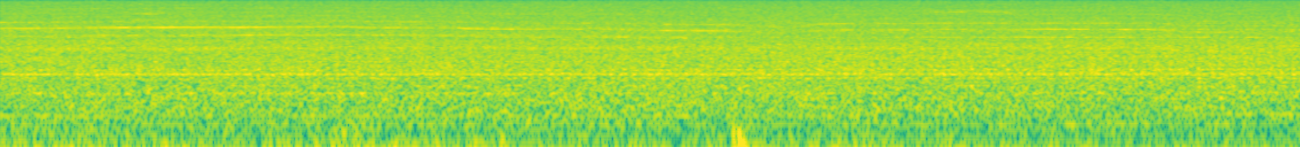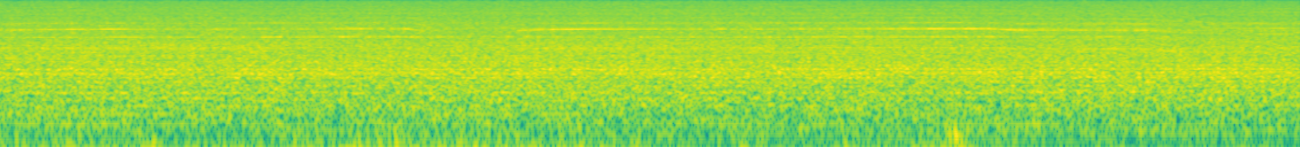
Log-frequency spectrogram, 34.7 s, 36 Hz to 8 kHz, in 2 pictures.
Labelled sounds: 1.4	2.2	killer whale, southern resident, 2.2 to 5.7 kHz
24.2	24.8	killer whale, southern resident, 2.5 to 3.3 kHz

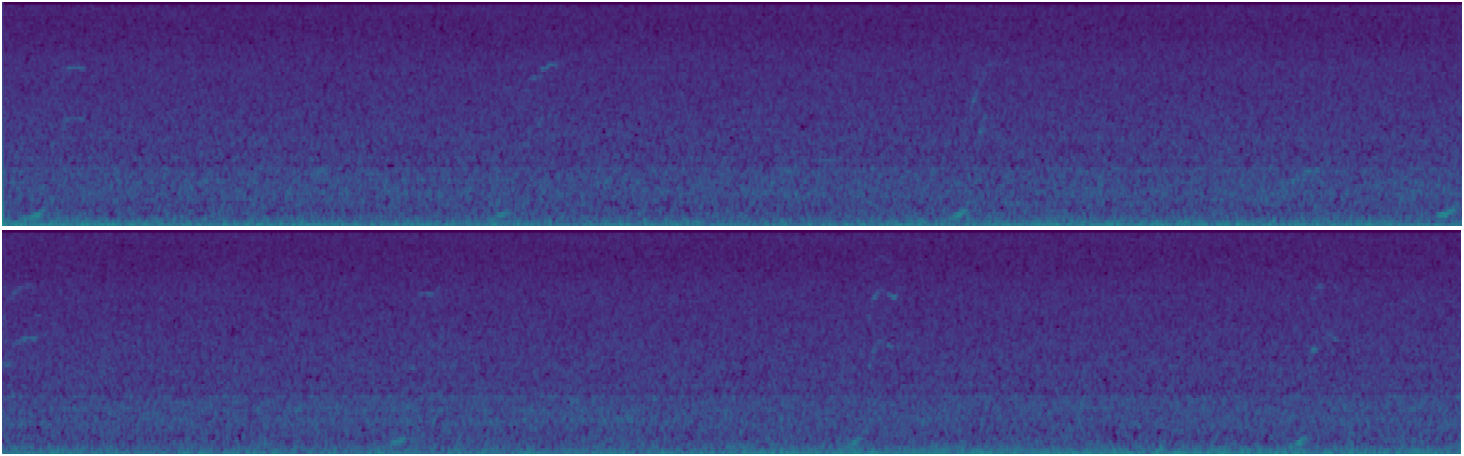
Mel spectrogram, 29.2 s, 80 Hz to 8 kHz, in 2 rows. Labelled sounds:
0.6	0.9	humpback whale, 3.5 to 3.6 kHz
5.4	5.6	humpback whale, 3.5 to 3.8 kHz
14.7	15.0	humpback whale, 1.8 to 4.1 kHz

